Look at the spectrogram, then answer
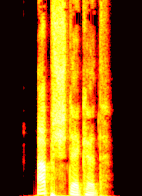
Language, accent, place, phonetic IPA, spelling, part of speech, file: German, Germany, Berlin, [ˈapˌʃtɛkət], abstecket, verb, De-abstecket.ogg
- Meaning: second-person plural dependent subjunctive I of abstecken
